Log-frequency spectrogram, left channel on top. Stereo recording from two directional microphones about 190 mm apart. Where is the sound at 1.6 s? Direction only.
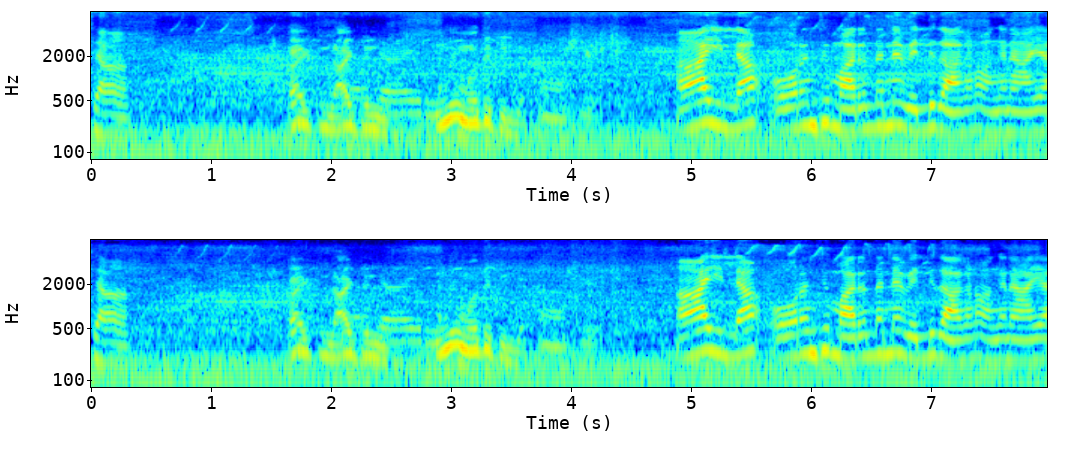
25° left (ahead or behind).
